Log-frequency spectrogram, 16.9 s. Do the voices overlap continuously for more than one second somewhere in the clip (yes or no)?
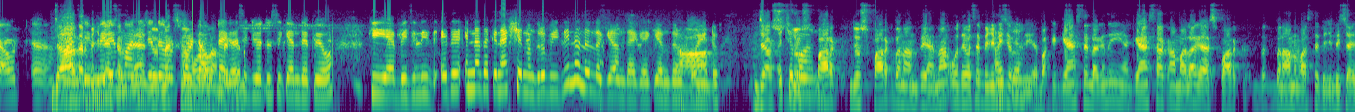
yes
